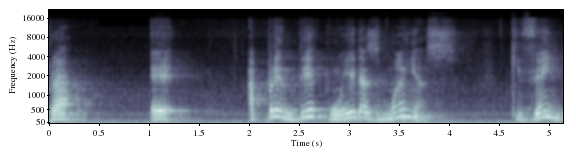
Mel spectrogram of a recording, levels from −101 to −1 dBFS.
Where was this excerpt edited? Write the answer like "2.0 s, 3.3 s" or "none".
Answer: none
